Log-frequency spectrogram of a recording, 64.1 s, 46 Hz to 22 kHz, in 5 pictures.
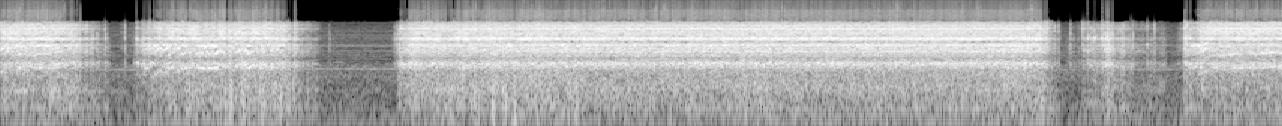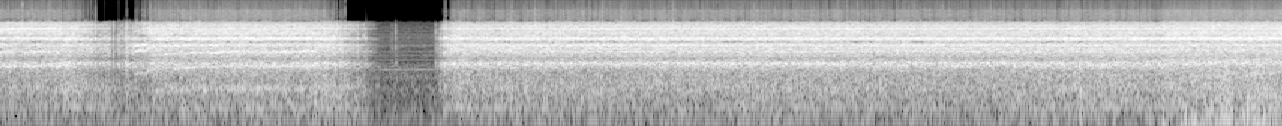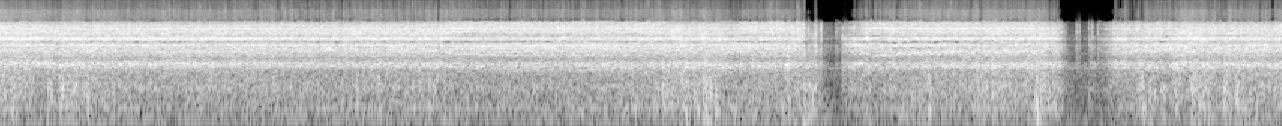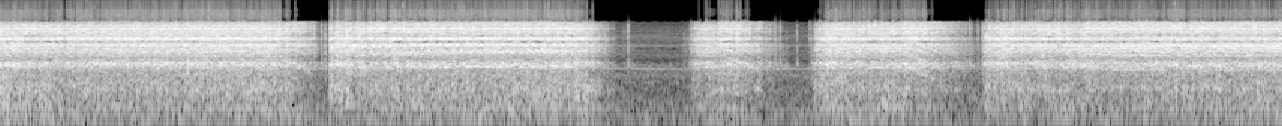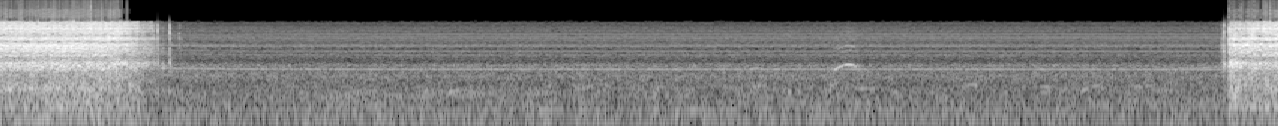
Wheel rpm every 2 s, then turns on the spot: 80, 100, 160, 210, 210, 90, 160, 170, 60, 200, 210, 210, 230, 220, 230, 220, 190, 170, 130, 210, 160, 180, 60, 90, 150, 210, 50, 0, 0, 0, 0, 20.
none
